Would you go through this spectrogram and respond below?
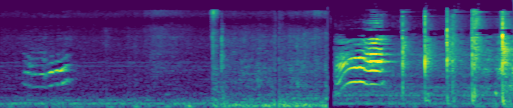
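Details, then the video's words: Domestic kitten meowing indoors: a soft rising-falling meow near the start, then a louder arched meow after a short gap, with clattering, clicks and people talking around it. "kitten meowing call"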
